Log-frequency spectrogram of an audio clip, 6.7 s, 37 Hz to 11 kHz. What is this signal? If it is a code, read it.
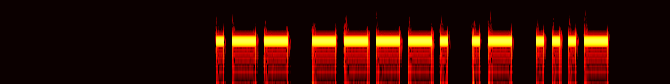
Morse code, heard as a keyed tone, about 15 wpm, 700 Hz. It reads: W9AV
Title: USA Call Signs - 4 Characters - Repeated 2x - 15wpm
